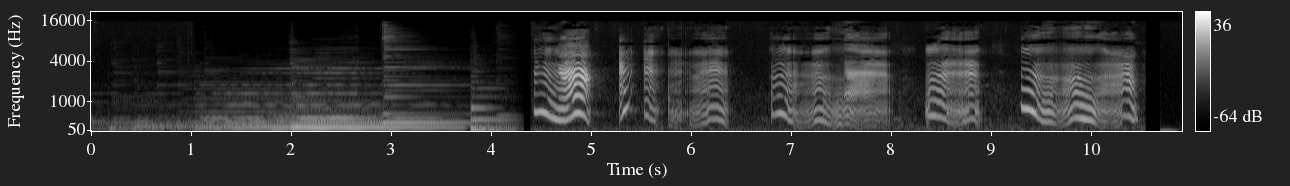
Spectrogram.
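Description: A newborn baby cries in a string of short, wavering wails with brief gasping pauses, loud, following several seconds of a steady sustained musical tone.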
